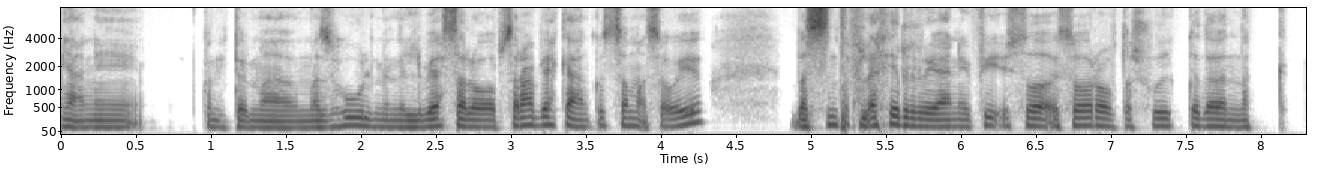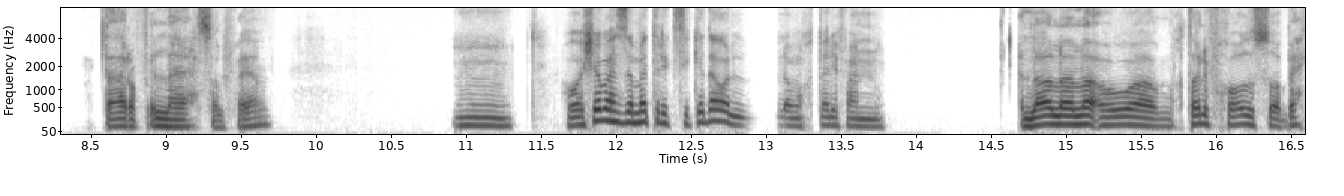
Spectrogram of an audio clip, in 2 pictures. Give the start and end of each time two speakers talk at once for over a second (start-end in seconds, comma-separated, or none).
none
